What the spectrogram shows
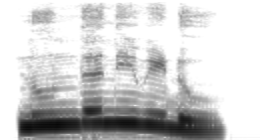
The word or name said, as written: ನುಣ್ದನಿವಿಡು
